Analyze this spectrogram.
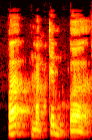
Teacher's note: ಸೋ ಇದರಲ್ಲಿ ಓಷ್ಟ ಧ್ವನಿಗಳು ಅಥವಾ ತುಟಿಗಳ ಸಹಾಯದಿಂದ ಪ ಮತ್ತೆ ಬ ಸೋ ಇವೆರಡು ಕೂಡ ತುಟಿ ಅಥವಾ ಓಷ್ಟಗಳ ಸಹಾಯದಿಂದ ಉಚ್ಚರಿಸಲ್ಪಡುವ ಅಕ್ಷರಗಳಾಗಿವೆ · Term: ಓಷ್ಟ್ಯ ಧ್ವನಿಗಳು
